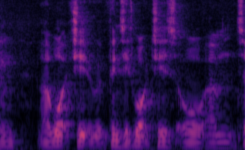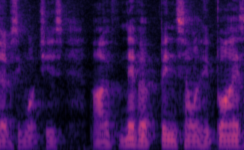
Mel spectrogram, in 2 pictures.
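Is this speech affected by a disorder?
No.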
